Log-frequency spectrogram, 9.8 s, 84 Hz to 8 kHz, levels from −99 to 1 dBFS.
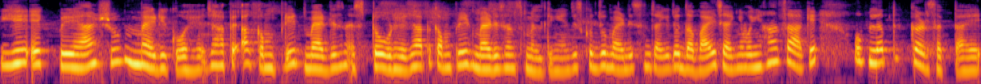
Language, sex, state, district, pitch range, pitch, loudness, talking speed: Hindi, female, Bihar, Lakhisarai, 200-255 Hz, 220 Hz, -15 LUFS, 200 wpm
